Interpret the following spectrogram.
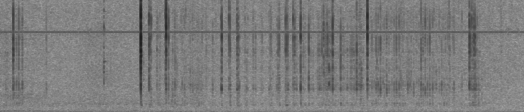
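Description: Light, scattered clicks and taps of a digital caliper's metal slide being extended and its depth rod set into a brass cartridge case's primer pocket, over a low steady hum.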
